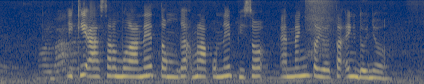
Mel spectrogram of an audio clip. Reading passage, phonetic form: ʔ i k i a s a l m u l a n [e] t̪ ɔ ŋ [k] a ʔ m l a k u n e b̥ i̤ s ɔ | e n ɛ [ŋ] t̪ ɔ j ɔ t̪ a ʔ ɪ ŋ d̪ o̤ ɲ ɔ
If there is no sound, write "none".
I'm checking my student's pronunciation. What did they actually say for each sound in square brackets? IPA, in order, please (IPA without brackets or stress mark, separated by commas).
e, ɡ, ŋ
